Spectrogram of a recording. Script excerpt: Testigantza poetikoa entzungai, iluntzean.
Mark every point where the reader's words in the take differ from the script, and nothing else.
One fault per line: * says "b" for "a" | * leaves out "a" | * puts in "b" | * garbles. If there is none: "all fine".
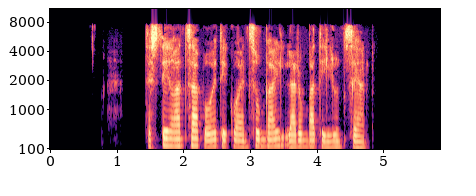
* puts in "larunbat"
